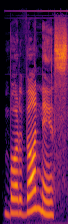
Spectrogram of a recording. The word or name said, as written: bordones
